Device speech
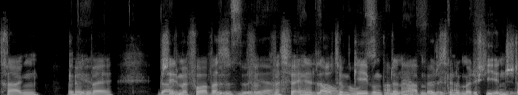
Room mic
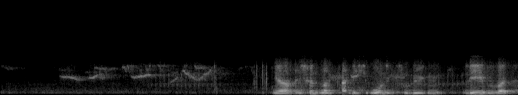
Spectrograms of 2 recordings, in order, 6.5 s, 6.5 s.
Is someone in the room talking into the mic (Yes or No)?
Yes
